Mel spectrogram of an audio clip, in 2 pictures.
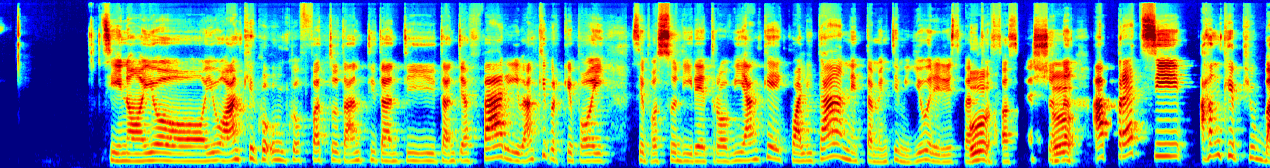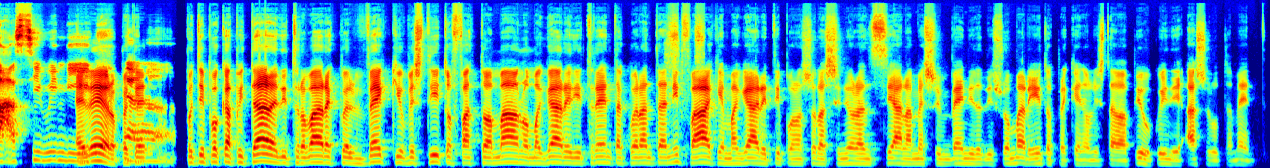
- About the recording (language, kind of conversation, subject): Italian, podcast, Cosa raccontano i tuoi vestiti della tua storia personale?
- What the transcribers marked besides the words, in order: tapping; other background noise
